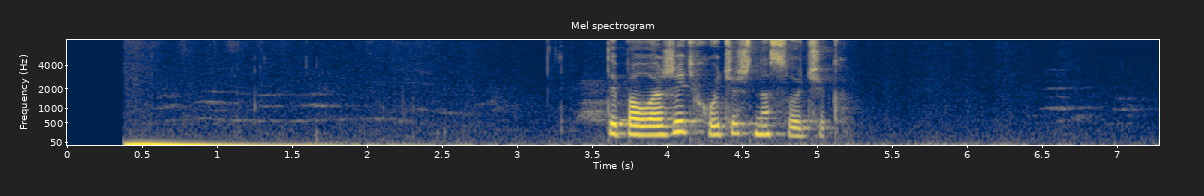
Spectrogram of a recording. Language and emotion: Russian, neutral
